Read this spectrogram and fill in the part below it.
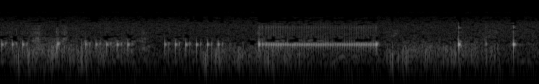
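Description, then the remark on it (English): A telephone in an office being dialed to call the guard at the main gate: rapid bursts of short electronic beeps, a steady tone lasting about a second, then a couple of isolated beeps, clear with no one speaking. “You wait another half minute and then pick up the phone and call the guard at the gate.”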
